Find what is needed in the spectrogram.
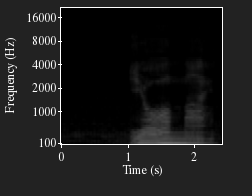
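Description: A man's voice making one long, low, slow intoned sound, like a chanted mantra, starting about halfway in and holding to the end, with a slightly wavering pitch. Before it there is near silence with a faint steady background tone.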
